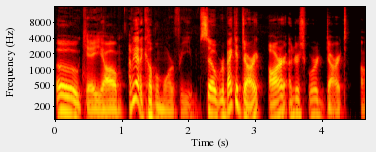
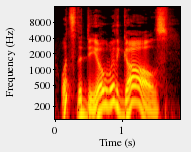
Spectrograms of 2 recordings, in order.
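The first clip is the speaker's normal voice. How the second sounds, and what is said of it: Bad Jerry Seinfeld impression. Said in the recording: “worst Jerry Seinfeld impression ever impressed”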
